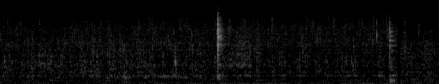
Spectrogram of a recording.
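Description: Donuts sizzling steadily as they deep-fry in hot oil in an iron wok. There is one sharp pop a little past halfway, and a smaller one near the end.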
